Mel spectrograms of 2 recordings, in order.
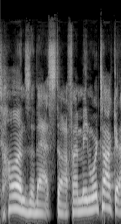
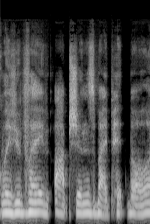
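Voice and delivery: put-on whisper, lower; 4 semitones lower than usual. Retelling a girl's request at the dance: imitating a whisper. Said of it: "whispers in my ear".

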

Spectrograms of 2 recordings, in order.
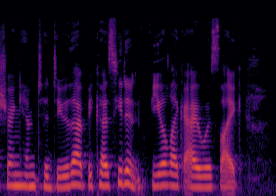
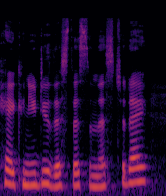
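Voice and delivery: mock gently sweet, kind tone. Retelling asking a spouse to do chores: imitating a kind, sweet request. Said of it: "In a very kind way and in a sweet way".

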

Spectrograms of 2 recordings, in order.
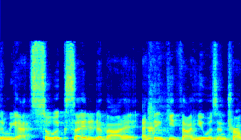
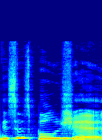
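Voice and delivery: put-on little kid voice, much higher; 11 semitones higher than usual. Describing a social media voiceover meme, quoting it in little kid voice. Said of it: "the little kid voice and they're going".

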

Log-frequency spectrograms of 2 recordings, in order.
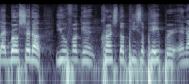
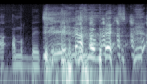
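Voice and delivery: mock very slow, swooping, humbled groveling voice; 4 semitones higher, 7 dB louder than usual. Retelling how someone begged after being threatened: imitating someone groveling. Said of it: "kissing feet so fast".

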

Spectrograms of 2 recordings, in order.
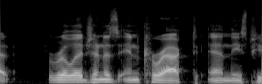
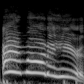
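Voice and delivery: put-on very high, loud, squealing little girl voice; 5 dB louder than usual. Acting out what you'd say before storming off, in a little girl voice. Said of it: "That's my little girl impression".

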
